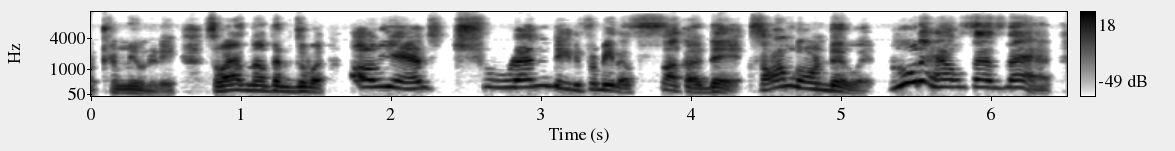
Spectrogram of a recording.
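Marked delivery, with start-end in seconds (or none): 1.7-5.2 sneering high-pitched impression of a clueless claim; mocking quote. 5.3-6.4 incredulous. Real, not acted. Outraged at the mocked claim.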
